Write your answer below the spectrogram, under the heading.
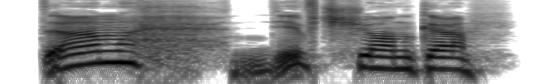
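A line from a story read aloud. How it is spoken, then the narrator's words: Gloomy. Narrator (Russian): мрачно произнес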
